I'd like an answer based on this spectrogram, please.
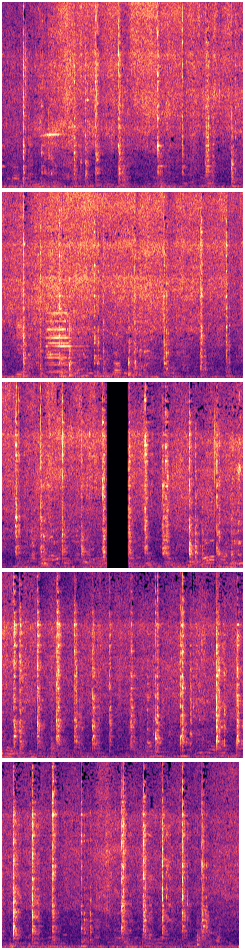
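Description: Chicken sizzling on a large flat tawa griddle while metal spatulas scrape and clack against the iron, stirring and chopping the pieces. The clatter comes in quick runs, fastest in the last third, and cuts out for a moment about halfway.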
